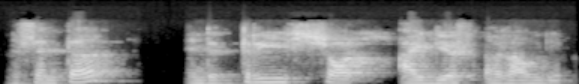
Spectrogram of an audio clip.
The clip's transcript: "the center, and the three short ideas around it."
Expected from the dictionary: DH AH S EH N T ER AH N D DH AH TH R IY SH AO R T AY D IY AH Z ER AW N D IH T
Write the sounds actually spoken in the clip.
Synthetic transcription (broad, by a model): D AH S EH N T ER AH N D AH T R IY SH AO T T AY D IY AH S ER AW N D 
